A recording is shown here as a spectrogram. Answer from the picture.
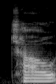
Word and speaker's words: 抄: Chao is the second character. Yeah, all 3 of them are Chao, first tone.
